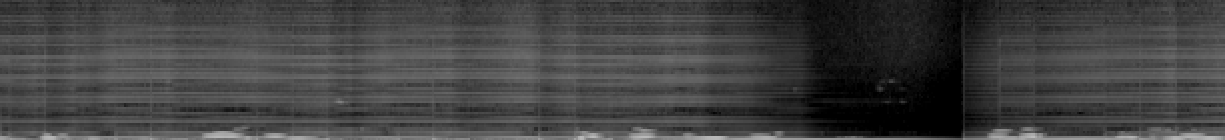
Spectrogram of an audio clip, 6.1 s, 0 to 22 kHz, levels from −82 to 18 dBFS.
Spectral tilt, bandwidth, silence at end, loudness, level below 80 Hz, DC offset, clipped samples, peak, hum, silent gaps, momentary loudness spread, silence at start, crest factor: -4.5 dB/octave; over 20 kHz; 0 s; -21 LUFS; -32 dBFS; under 0.1%; under 0.1%; -4 dBFS; none; none; 12 LU; 0 s; 12 dB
